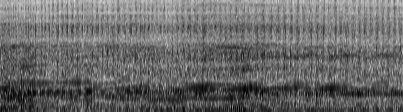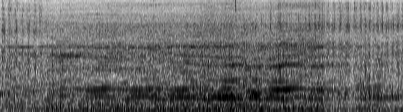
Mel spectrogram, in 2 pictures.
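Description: A machine running steadily: a constant low hum with a steady whine above it and a hiss.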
